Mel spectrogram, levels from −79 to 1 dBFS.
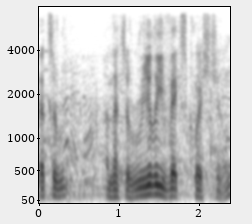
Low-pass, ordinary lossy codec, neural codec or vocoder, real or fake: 7.2 kHz; AAC, 48 kbps; none; real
